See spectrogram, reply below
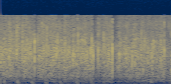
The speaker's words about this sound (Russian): Давайте похлопаем, да, и удачи.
